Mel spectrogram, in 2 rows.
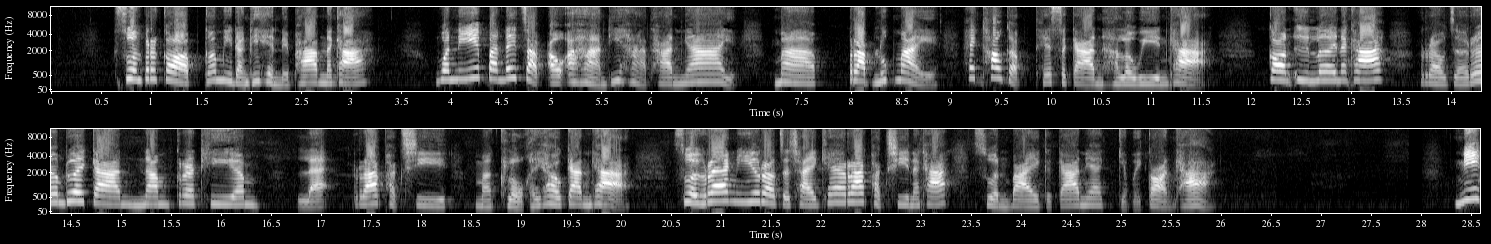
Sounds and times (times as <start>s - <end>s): Speech: 0.7s - 3.3s, 3.9s - 11.6s, 12.2s - 26.0s, 28.3s - 28.5s.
